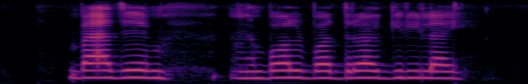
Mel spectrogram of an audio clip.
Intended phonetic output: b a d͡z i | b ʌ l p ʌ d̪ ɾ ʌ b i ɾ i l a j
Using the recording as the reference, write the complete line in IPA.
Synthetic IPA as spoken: b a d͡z e | b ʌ l b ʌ d̪ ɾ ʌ ɡ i ɾ i l a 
